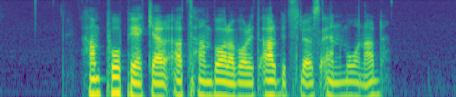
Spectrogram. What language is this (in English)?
Swedish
